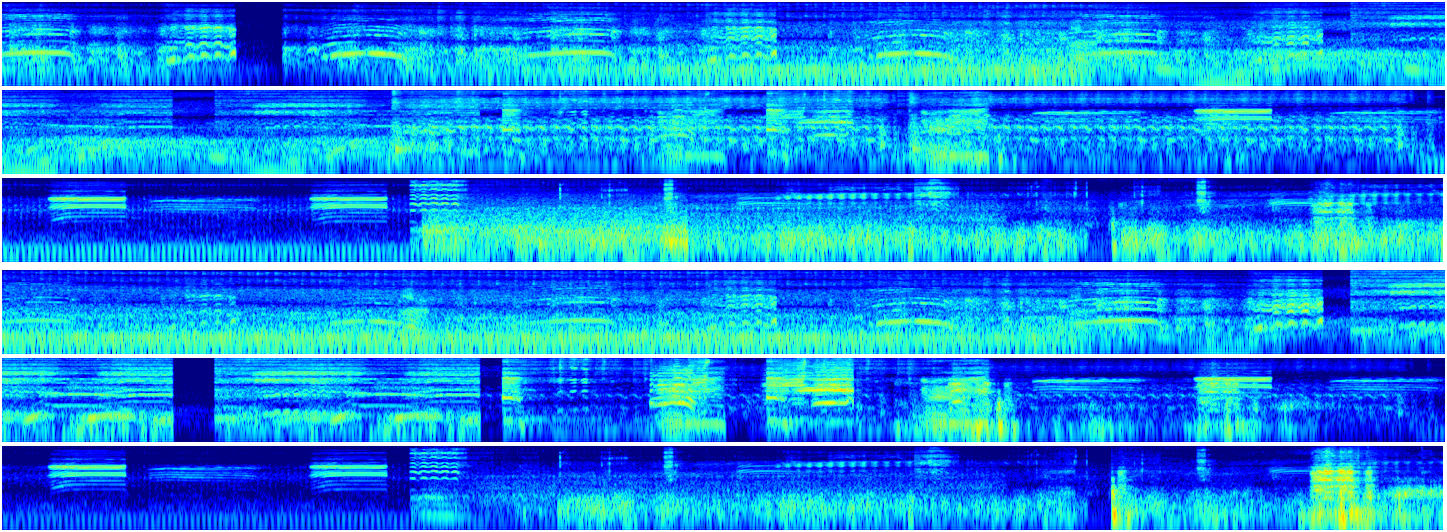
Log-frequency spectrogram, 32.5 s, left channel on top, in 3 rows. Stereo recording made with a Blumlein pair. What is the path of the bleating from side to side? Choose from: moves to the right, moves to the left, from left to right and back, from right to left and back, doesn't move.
from left to right and back.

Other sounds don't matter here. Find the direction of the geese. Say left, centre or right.
right.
